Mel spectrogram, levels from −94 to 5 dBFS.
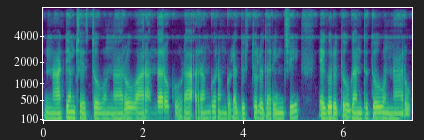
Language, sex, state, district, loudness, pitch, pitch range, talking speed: Telugu, male, Telangana, Komaram Bheem, -19 LUFS, 110 Hz, 105-115 Hz, 90 wpm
